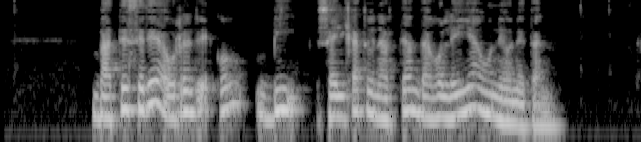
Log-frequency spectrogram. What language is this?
Basque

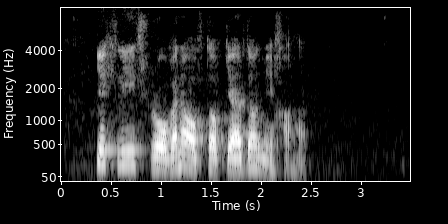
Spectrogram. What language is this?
Persian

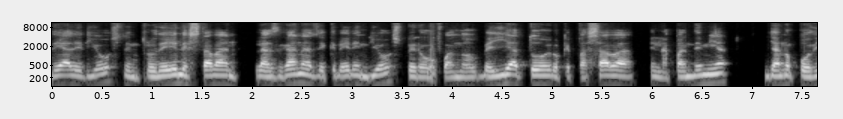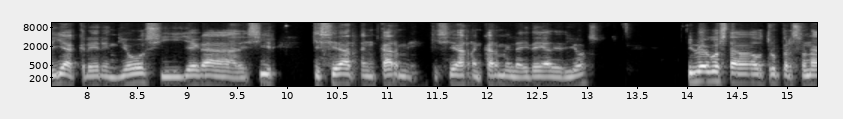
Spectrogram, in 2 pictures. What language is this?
Spanish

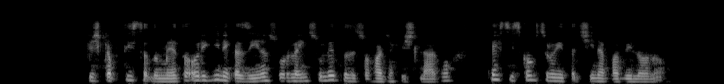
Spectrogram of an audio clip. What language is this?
Esperanto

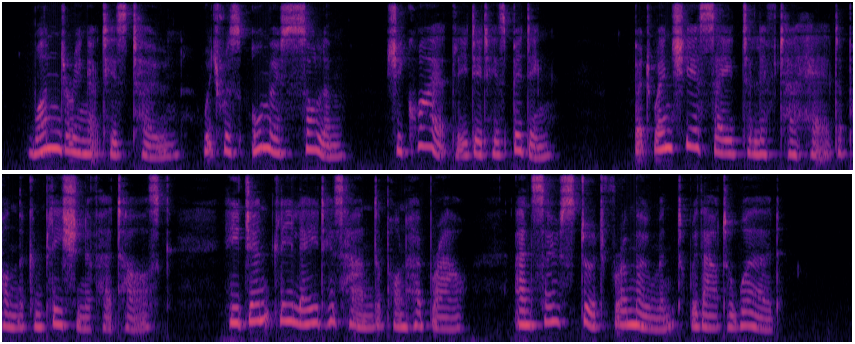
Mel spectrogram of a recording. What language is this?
English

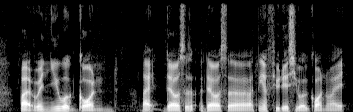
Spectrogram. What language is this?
English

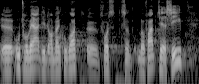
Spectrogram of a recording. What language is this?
Danish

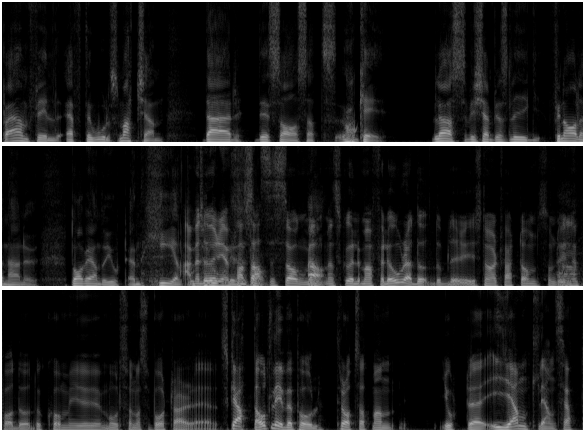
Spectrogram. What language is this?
Swedish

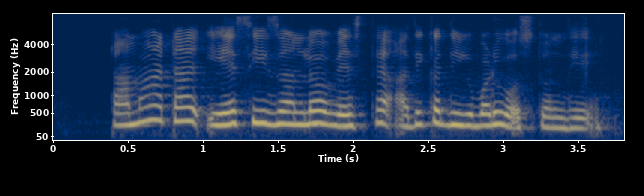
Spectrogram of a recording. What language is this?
Telugu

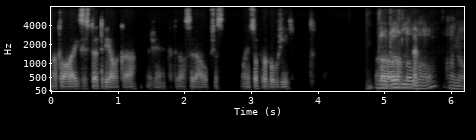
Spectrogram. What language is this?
Czech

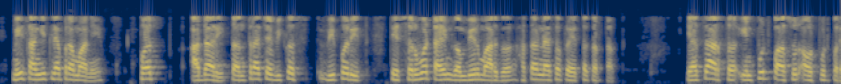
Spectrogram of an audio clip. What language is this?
Marathi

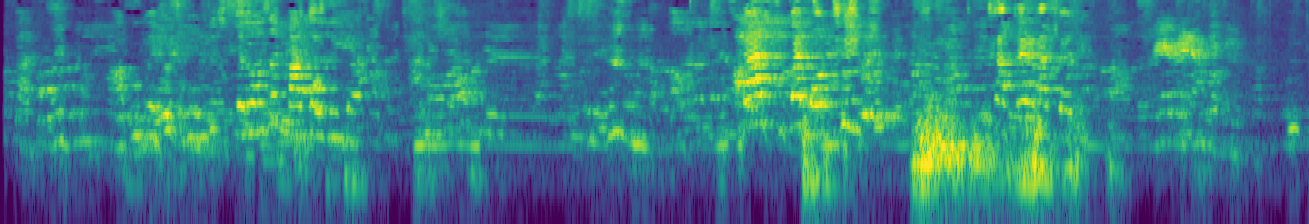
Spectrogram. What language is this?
Georgian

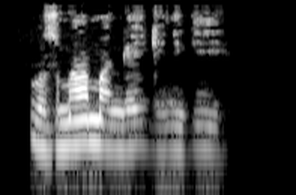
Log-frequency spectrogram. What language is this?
Phalura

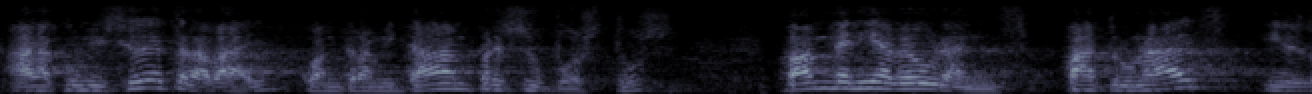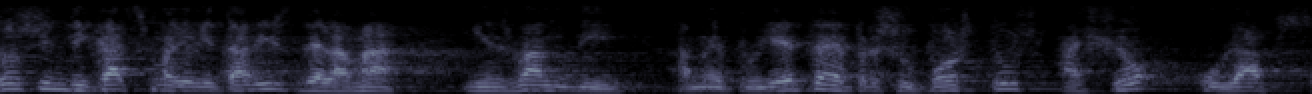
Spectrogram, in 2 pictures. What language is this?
Catalan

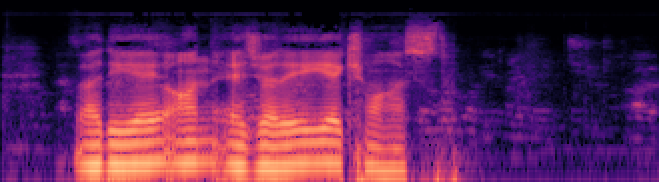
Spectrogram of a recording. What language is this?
Persian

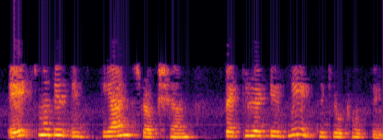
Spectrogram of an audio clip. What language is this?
Marathi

